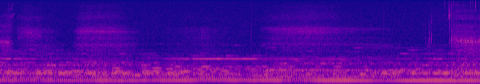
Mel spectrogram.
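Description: Slow, audible breaths during a floor mobility exercise focused on the spine and core. Two long inhale-exhale swells rise faintly over a steady low hum in a quiet room.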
